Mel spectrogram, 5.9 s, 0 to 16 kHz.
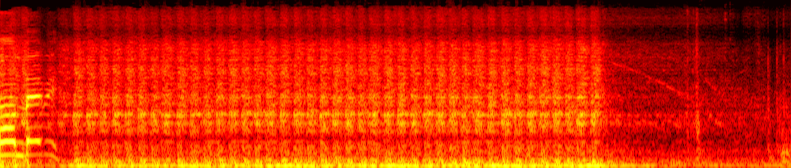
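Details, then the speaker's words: Ford Capri project, first start attempt with a new 66-in belt fitted and the fuel pump heard priming: starter churns steadily for about four seconds but the engine never catches; owner wonders if it is out of gas. "See if we're getting fuel up here. It may be out of gas. Maybe not."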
